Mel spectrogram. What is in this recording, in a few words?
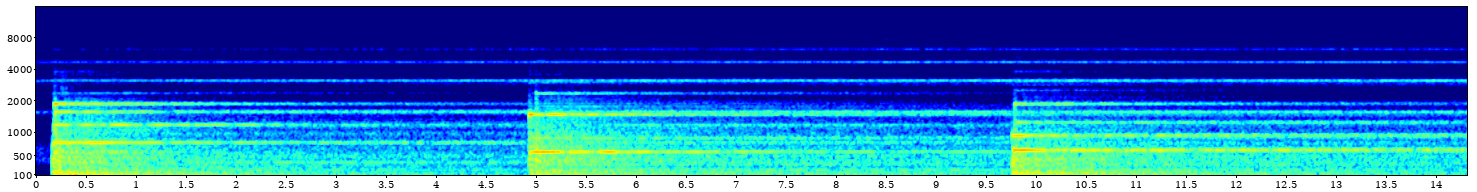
DJ INTRO mit Beep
